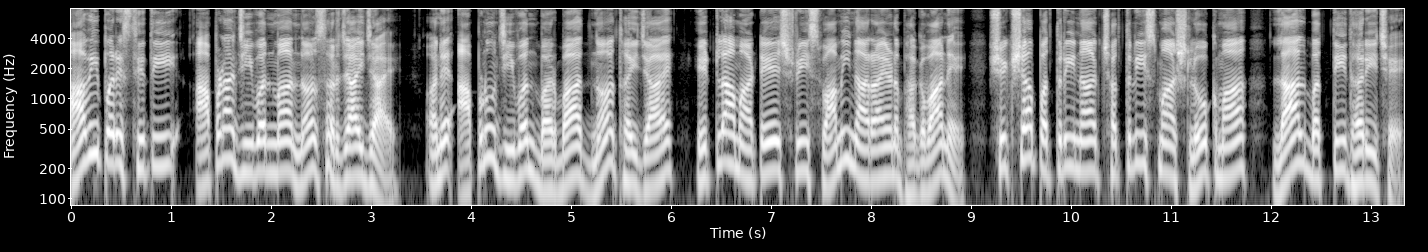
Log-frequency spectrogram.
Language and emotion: Gujarati, neutral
